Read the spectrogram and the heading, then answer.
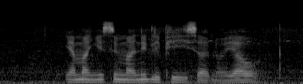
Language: Southern Sotho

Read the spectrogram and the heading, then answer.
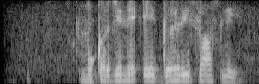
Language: Hindi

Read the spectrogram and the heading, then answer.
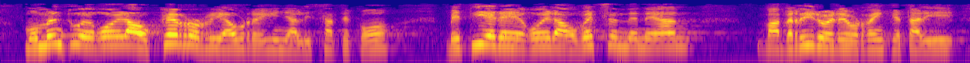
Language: Basque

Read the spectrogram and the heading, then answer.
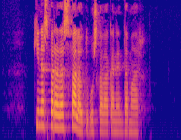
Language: Catalan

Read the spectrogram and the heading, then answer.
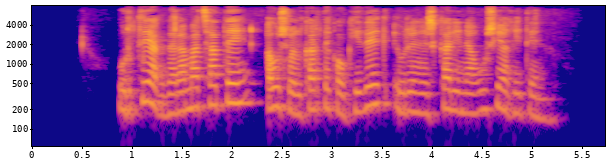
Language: Basque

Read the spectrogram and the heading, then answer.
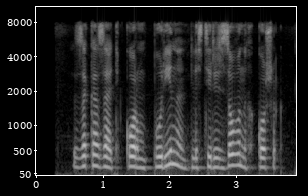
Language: Russian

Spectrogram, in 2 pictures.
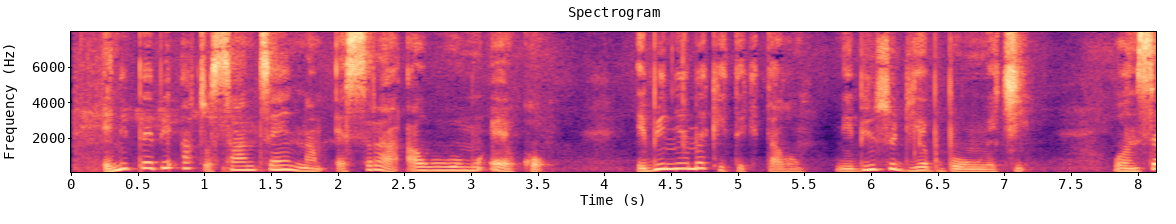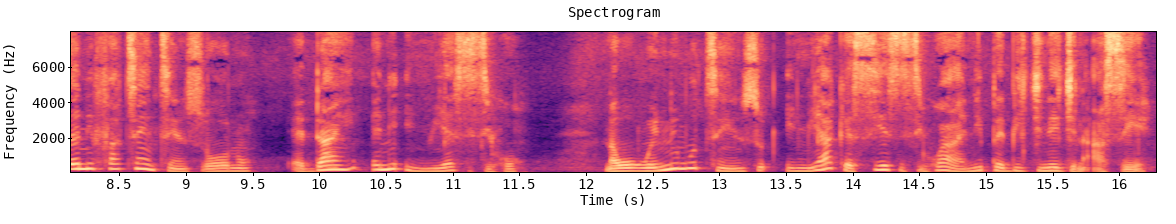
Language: Akan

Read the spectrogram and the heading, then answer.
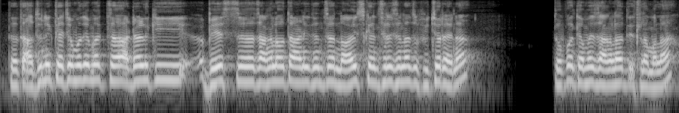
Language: Marathi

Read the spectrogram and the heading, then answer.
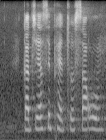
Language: Northern Sotho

